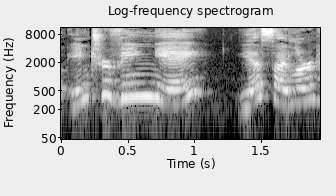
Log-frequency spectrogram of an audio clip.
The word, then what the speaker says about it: Introvigne: article by Miguel Martinez March of 2003 how intervene yay yes I learned how to pronounce his name correctly got the watch hard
